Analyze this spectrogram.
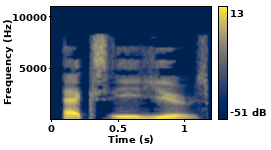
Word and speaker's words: Xeus: Xeus, pronounced Zeus, is a vertical landing, vertical takeoff lunar lander demonstrator.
